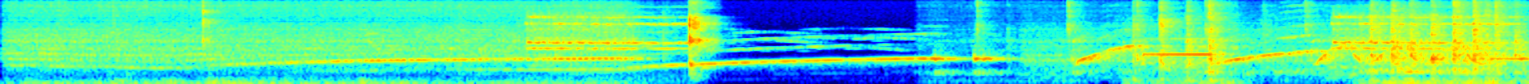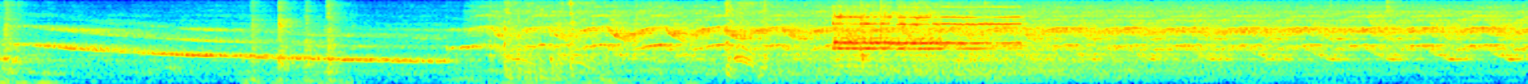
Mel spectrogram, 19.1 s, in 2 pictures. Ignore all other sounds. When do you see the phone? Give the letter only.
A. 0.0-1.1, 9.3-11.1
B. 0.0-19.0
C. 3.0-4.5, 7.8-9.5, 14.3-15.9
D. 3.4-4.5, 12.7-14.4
C.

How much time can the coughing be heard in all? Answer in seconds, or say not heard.
3 s.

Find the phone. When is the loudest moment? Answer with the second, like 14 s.
15 s.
